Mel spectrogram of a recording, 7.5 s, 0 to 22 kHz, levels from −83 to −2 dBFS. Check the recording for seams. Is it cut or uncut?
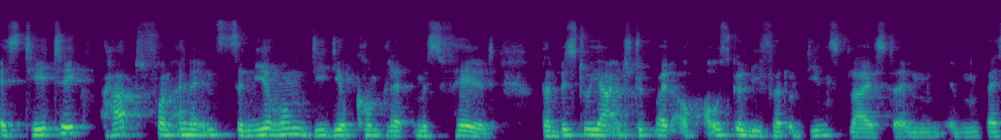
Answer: uncut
